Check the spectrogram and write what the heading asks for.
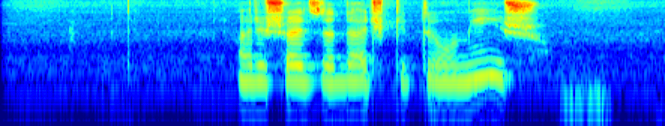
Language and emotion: Russian, neutral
